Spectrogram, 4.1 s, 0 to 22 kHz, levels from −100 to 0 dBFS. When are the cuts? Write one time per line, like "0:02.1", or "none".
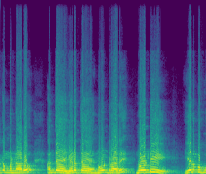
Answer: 0:02.6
